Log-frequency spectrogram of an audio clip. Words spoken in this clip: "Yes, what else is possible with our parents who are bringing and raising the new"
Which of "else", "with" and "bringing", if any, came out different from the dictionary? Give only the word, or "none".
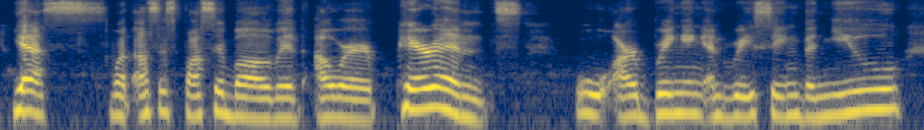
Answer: else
